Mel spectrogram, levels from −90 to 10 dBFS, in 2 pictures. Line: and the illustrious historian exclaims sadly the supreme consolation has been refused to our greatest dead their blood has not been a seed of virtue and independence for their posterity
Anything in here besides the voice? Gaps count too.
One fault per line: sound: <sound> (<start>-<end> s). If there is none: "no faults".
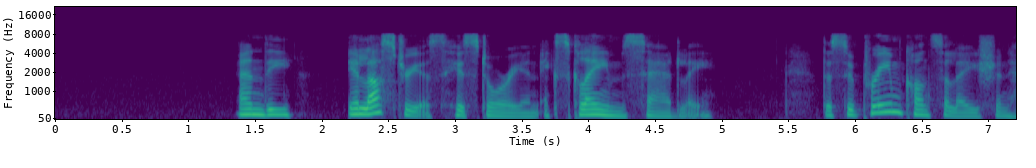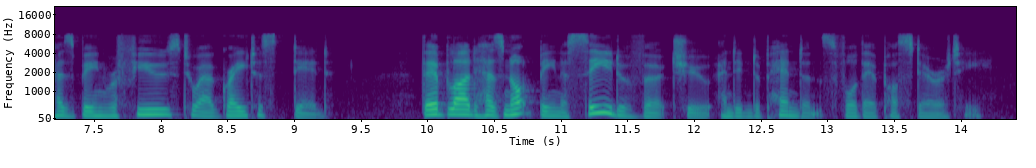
no faults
